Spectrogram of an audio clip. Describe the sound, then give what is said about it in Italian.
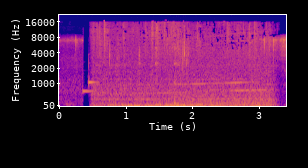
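Steady low engine rumble and road noise from inside a moving coach bus, with a faint mechanical whine over it. “Ah, sono in corriera.”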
